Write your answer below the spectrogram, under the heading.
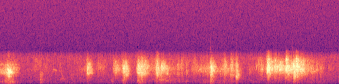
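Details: Rudi the ferret struggling over food, giving a series of short, scratchy chattering bursts at uneven intervals, ending in a denser run of rasping notes over a quiet background.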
